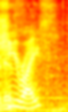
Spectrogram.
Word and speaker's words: Sharice: Uh it's pronounced She-rice.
